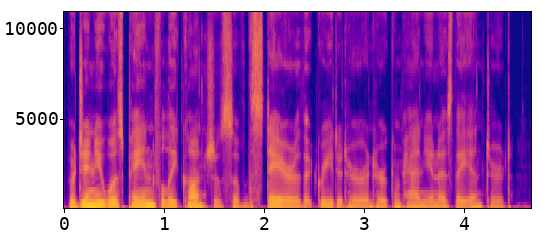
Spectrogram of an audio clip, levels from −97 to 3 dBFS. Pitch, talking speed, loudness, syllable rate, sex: 180 Hz, 205 wpm, -20 LUFS, 6.1 syllables/s, female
